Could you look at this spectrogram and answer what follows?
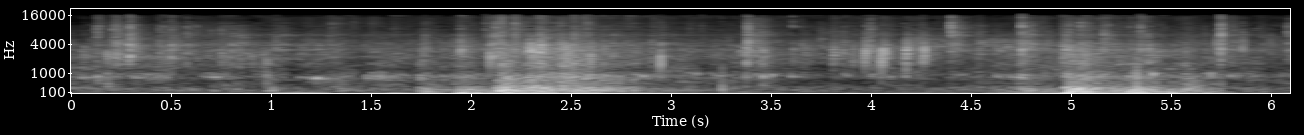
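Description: A pack of dogs milling and trotting on a tiled floor, with many small claw clicks. There are two louder noisy bursts, about two seconds in and again about five seconds in.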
